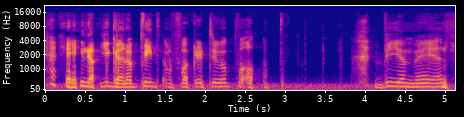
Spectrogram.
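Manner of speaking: high, loud mock tough-guy advice; macho tough guy. Brash customer urges the groom, mock tough-guy voice. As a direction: bark it like a brash meathead.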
